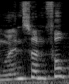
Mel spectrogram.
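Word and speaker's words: Xuân Phúc: K are not pronounced the K in the end is not pronounced as K but as something like that SW swan all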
